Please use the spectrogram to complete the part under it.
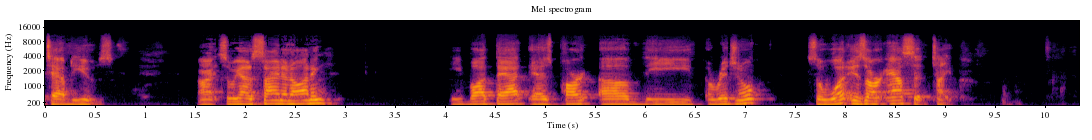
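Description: A man speaks calmly and clearly into a microphone, close by.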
